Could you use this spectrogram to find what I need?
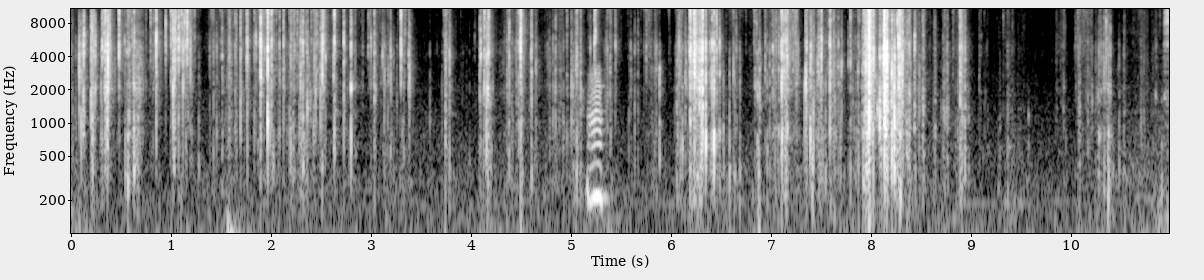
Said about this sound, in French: C'est vraiment du papier mâché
